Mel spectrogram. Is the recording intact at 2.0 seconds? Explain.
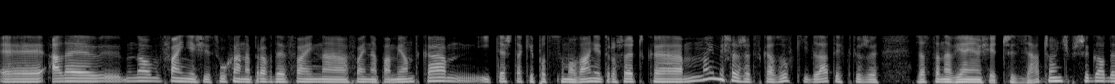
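Yes, the audio is intact at 2.0 seconds, with no fault at that moment beyond the narrow G.711 telephone band that limits the speech throughout.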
